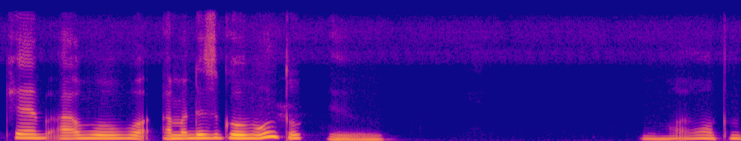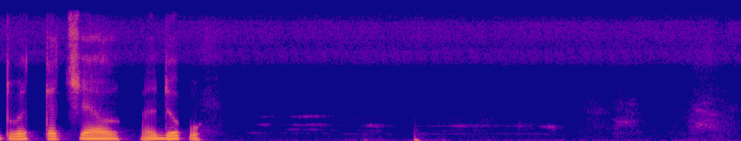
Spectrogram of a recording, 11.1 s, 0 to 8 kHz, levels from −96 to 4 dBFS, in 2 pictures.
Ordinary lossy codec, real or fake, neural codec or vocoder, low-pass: none; real; none; 7.2 kHz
